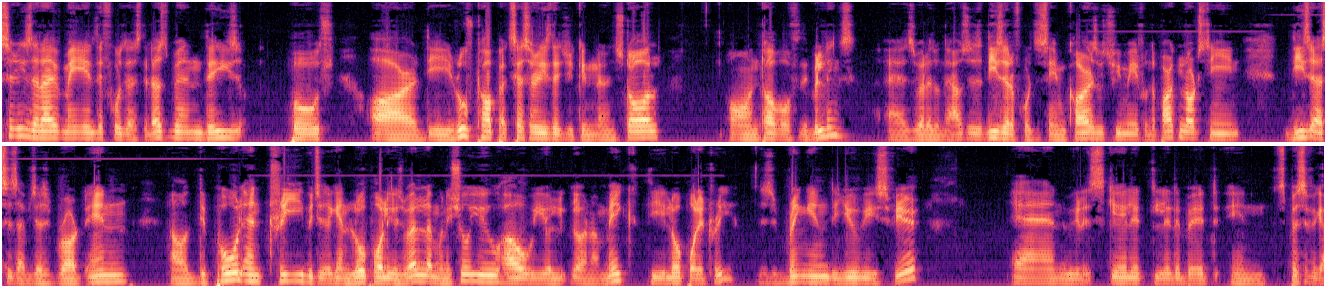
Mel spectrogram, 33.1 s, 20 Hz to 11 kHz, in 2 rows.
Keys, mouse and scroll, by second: 0.3-0.8 scroll down 1, 0.8 middle click, 1.6 click, 2.0-3.4 middle drag, 3.4 click, 3.8 shift+click, 4.2 shift+click, 4.9-6.2 middle drag, 6.2 click, 6.6 shift+click, 7.1 shift+click, 7.8 click, 8.1 middle click, 8.9-9.6 scroll down 2, 9.6 shift+middle click, 10.1-10.5 scroll down 1, 10.5 shift+middle click, 10.8 scroll down 3, 11.1-13.1 shift+middle drag, 14.4 shift+middle click, 15.1-15.4 scroll down 1, 15.4-17.5 shift+middle drag, 17.7 shift+middle click, 18.3 scroll down 2, 18.5-20.2 shift+middle drag, 20.2 click, 20.9 click, 21.5 shift+click, 22.0 middle click, 22.9 click, 24.9 shift+right click, 25.6 shift+a, 28.4 g, 30.8 s.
